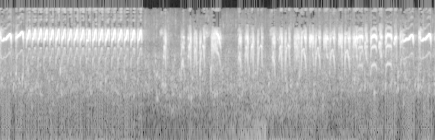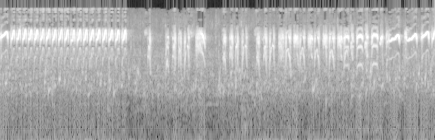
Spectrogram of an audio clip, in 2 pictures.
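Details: High-pitched 'nembak tajam' song of a sogon: two long runs of rapid, piercing trilled notes, broken by brief pauses and clusters of sharp chirps.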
